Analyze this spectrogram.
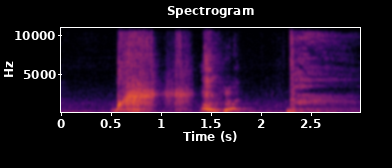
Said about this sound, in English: She just hammers them and they're hard-boiled eggs. And it plays squelch shot, wav. Like, yeah, yeah. The exactly. Well, that's more of a fucking that's a fucking Donald Duck ass sound.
